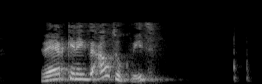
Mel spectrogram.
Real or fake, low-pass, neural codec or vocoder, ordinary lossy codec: real; 7.2 kHz; none; MP3, 32 kbps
